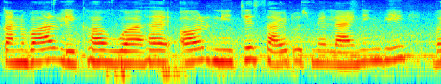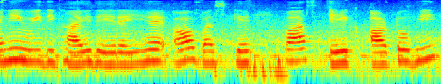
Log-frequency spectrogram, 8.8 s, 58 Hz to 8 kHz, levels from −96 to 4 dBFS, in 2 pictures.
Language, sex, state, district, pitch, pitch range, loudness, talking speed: Hindi, female, Madhya Pradesh, Katni, 210 Hz, 200-225 Hz, -14 LUFS, 165 wpm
